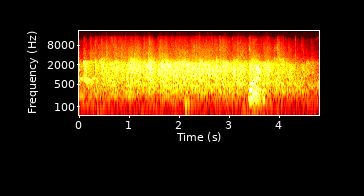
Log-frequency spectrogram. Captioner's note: audience claps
